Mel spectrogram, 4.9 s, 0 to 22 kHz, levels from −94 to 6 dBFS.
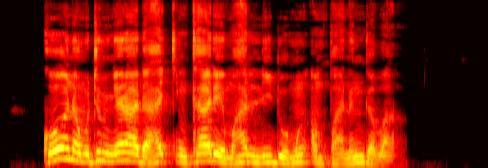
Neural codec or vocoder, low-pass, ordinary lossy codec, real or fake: none; none; none; real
